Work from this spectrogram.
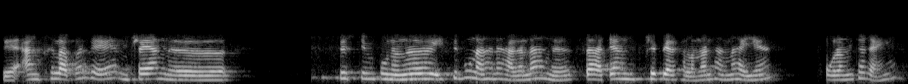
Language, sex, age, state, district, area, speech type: Bodo, female, 18-30, Assam, Baksa, rural, conversation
